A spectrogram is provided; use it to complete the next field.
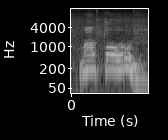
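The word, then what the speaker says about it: مطر: Dibacanya pendek ya, matorun. Kalau dibacanya panjang nanti artinya beda. Kalau matorun atau mator itu artinya hujan. Kalau dibacanya matorun atau mator artinya bandara ya, bandar udara.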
